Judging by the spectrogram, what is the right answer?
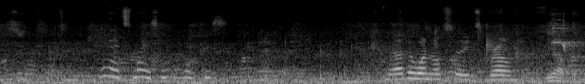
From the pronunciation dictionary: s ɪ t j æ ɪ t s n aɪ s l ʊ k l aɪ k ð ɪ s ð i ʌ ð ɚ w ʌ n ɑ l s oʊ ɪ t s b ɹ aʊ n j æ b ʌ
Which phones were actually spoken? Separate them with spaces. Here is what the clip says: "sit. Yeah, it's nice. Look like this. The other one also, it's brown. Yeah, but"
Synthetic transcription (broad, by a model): j æ ɪ t s n aɪ s n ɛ l aɪ k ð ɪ s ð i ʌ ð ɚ w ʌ n ɑ l s oʊ ɪ t s b ɹ aʊ n j æ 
